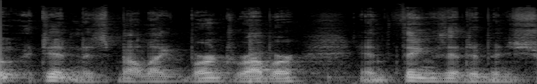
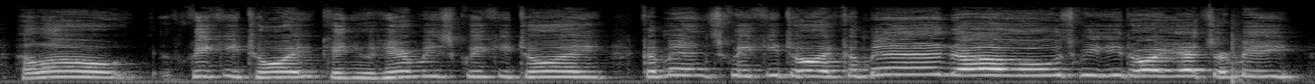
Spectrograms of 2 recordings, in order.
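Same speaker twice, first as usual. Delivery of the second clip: high, loud urgent calling; louder and more desperate calling; 10 dB louder than usual. Acted. Boy calling robot again.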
